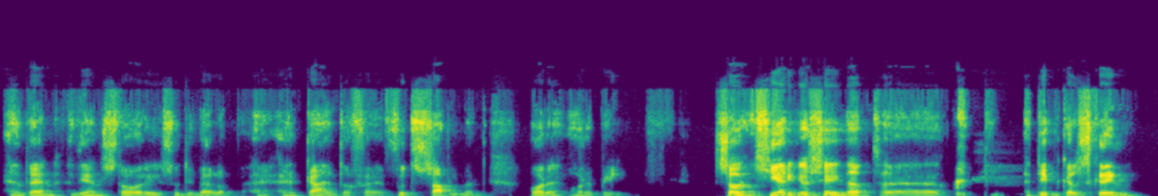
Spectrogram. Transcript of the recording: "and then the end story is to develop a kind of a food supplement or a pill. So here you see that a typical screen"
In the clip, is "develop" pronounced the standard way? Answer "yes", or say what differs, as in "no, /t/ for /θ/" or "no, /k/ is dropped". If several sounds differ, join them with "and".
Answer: yes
